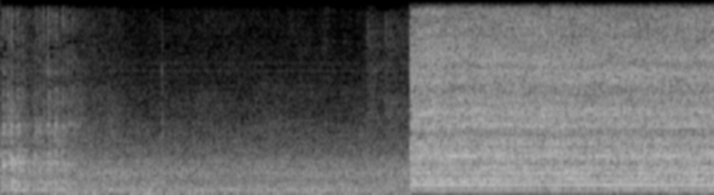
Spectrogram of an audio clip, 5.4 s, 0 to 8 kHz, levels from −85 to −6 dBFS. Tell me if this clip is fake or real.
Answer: real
